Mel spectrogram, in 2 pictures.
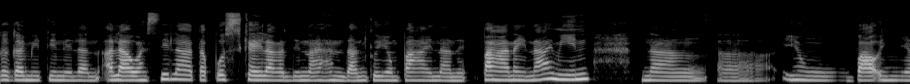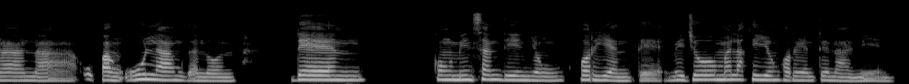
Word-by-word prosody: gagamitin 200 -1 +1
nila 190 -1 -2
allowance 195 -1 +4
nila. 235 -2 +3
Tapos 205 +1 -1
kailangan 195 -3 +3
din 190 +1 -3
na 190 - 0
handaan 185 -1 0
ko 200 - -3
yung 190 -1 0
pangaynane 185 -2 -1
panganay 200 -2 +4
namin 235 +3 +5 0.5
ng, 185 - -2
ah, 85 0 -9
yung 200 - -2 0.2
baon 195 +2 +3
niya 185 -1 -2
na 180 -1 -3 0.4
u 235 - -5
pang-ulam 200 -1 +1
gano'n. 170 -1 -4 0.6
Then 210 -1 +2 0.7
kung 215 -1 0
minsan 215 +1 0
din 200 -1 0
yung 185 0 -5
kuryente, 175 - -2
medyo 205 +3 -1
malaki 215 0 -1
yung 205 0 -3
kuryente 190 0 -4
namin. 155 - -5
195 Hz, 110 wpm, -24 LUFS, 185-210 Hz, 0.7 s, namin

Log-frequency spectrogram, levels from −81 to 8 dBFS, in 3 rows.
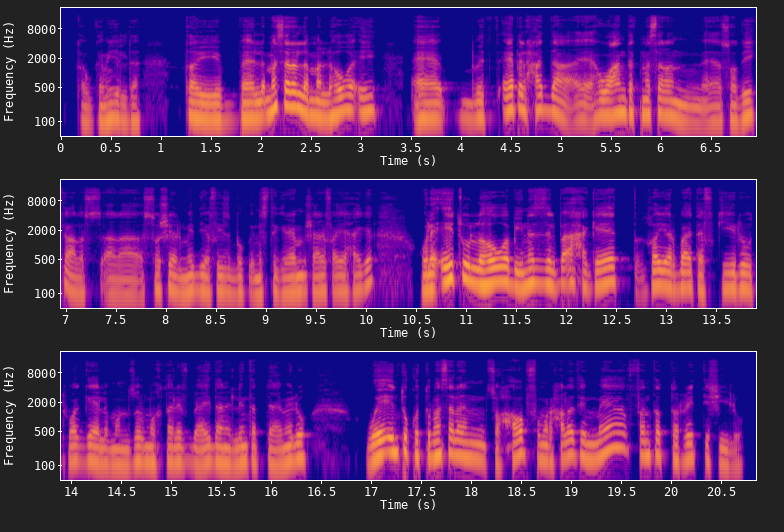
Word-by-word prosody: طَب 100 -1 -10
جميل 110 +2 -3
ده. 105 0 -7 0.4
طيب 115 -3 +1
مثلًا 145 - +6
لمّا 145 -8 +5
اللي 125 +1 +1
هو 160 +5 +3
إيه، 160 0 -1 0.3
آآ، 120 +1 0 0.2
بتقابل 125 +9 0
حد 170 +2 -1
ع 145 - +2 0.2
آآ، 110 -3 -4
هو 135 +1 +2
عندك 150 +1 +1
مثلًا 110 - -2
صديق 120 +5 -3
على 110 -3 -3
الـص 105 +3 -12
على 95 -2 -8
Social 120 -1 -4
Media 115 +2 -2
Facebook، 110 -3 -6
Instagram، 105 +1 -7
مش 115 +1 -3
عارف 115 0 -5
أي 115 -1 -4
حاجة، 125 +10 -5 0.5
ولقيته 185 - +6
اللي 160 -3 +6
هو 170 +3 +8
بينزّل 155 +2 +2
بقى 160 +3 0
حاجات 165 +5 0 0.2
غيّر 145 -2 +3
بقى 135 0 +2
تفكيره 130 +1 -3
اتوجه 125 +1 -3
لمنظور 110 +2 -4
مختلف، 120 0 -4
بعيدًا 120 +1 -2
اللي 110 +2 -2
أنت 125 0 -2
بتعمله، 120 +4 -2 0.6
وأنتم 185 +8 +6
كنتم 155 -3 -2
مثلًا 155 -5 +1
صحاب 170 +7 -1
في 175 -6 -8
مرحلة 140 +5 -1
ما، 180 +12 +1
فانت 160 -5 -4
اضطريت 140 -2 -4
تشيله. 105 -5 -8
130 Hz, 160 wpm, -22 LUFS, 115-155 Hz, 0.6 s, هو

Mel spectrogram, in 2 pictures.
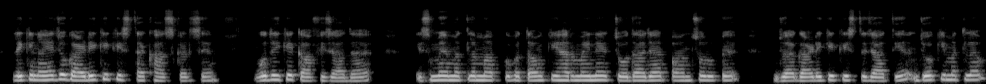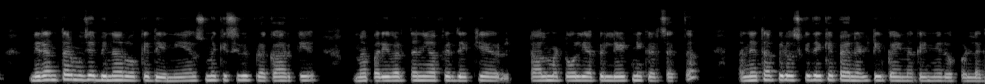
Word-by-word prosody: लेकिन 200 +2 +3
हाँ 200 - +4
ये 210 - +3
जो 230 +1 +4
गाड़ी 200 -1 +3
की 235 +3 -2
किश्त 215 -4 -4
है 185 - 0
ख़ास 170 -2 -4
कर 170 - -3
से 175 0 -4 0.5
वो 195 +2 +4
देखिए 215 +1 +2
काफ़ी 170 0 -3
ज़्यादा 160 -1 -4
है। 180 +3 -6 0.5
इसमें 190 +3 +2
मतलब 195 0 +2
मैं 195 0 +3
आपको 190 0 -4
बताऊँ 185 0 0
कि 200 0 0
हर 190 0 +1
महीने 195 +1 +4
₹14,500 185 +1 -1 0.4
जो 175 - +1
है 175 - +1
गाड़ी 175 +1 +2
की 200 - +2
किश्त 195 -2 -1
जाती 170 +1 -1
है 225 +4 -1
जो 195 +1 +4
कि 220 +2 -4
मतलब 210 +4 -1 0.3
निरंतर 205 +3 +3
मुझे 210 0 +3
बिना 195 0 +4
रोके 185 0 +1
देनी 165 0 +1
है। 175 - -4
उसमें 195 +2 -1
किसी 200 0 -3
भी 200 - +5
प्रकार 180 -1 -3
के 190 - +2 0.5
ना 175 - 0
परिवर्तन 180 +1 +2
या 185 0 +2
फिर 185 - +1
देखिए 175 0 0 0.3
टाल-मटोल 180 0 +1
या 180 - +3
फिर 185 - +2
लेट 180 +1 +1
नहीं 190 -1 +1
कर 175 -2 -4
सकता। 165 - -7 0.4
अन्यथा 190 +3 +1
फिर 200 - +4
उसकी 200 0 +2
देखिए 200 0 +3
पेनल्टी 185 -1 +1
कहीं 175 -1 0
न 170 0 -5
कहीं 170 0 -4
मेरे 170 -1 -3
ऊपर 160 0 -6
लग 160 -1 -4
185 Hz, 210 wpm, -23 LUFS, 180-195 Hz, 0.5 s, भी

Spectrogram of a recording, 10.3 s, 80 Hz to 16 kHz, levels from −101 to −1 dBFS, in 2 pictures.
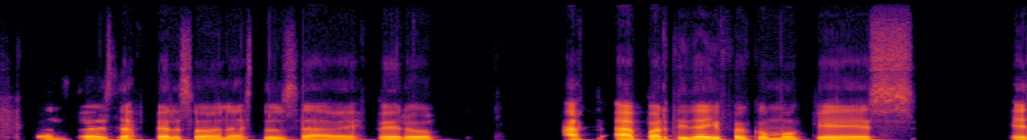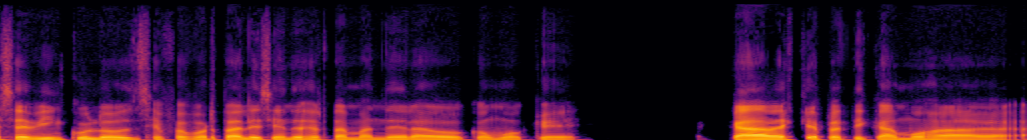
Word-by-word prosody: con 95 -1 -7
todas 100 +1 +1
estas 100 -1 -2
personas", 100 0 0
tú 105 -1 -2
sabes, 95 -1 -3
pero 95 -2 +1 0.6
a 110 0 +3
a 115 0 +6
partir 115 +2 +2
de 120 - +6
ahí 120 - +4
fue 130 +2 0
como 125 -4 0
que 100 -2 +2
s 100 +1 -7 0.4
ese 110 +2 +1
vínculo 110 -3 +1
se 95 +2 -8
fue 100 - -3
fortaleciendo 110 +1 0
de 105 - -1
cierta 105 -1 -2
manera, 105 +1 -1
o 95 -1 0
como 95 -3 -5
que, 90 -1 -6 0.8
cada 115 +3 +7
vez 120 +1 +3
que - - -1
platicamos 110 +2 -2
a 95 -2 0
105 Hz, 185 wpm, -22 LUFS, 95-110 Hz, 0.8 s, cada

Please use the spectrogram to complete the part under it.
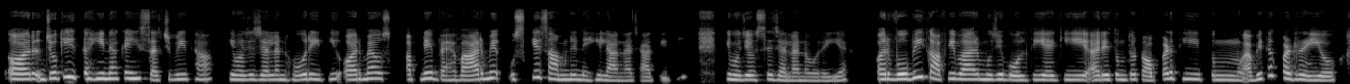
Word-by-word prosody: और 245 0 +5
जो 235 +5 +2
कि 350 +5 +5
कहीं 260 0 +4
न 265 0 +3
कहीं 275 -1 +4
सच 205 0 -3
भी 235 +1 -1
था 230 0 -3 0.2
कि 230 - +1
मुझे 220 0 0
जलन 220 0 -1
हो 210 +2 -2
रही 235 -1 +1
थी। 245 - -3
और 225 -1 0
मैं - - +2
उस 270 0 -3 0.2
अपने 240 +4 +1
व्यवहार 210 0 0
में 280 +3 +3 0.2
उसके 320 +8 -1
सामने 225 -6 +1
नहीं 215 0 -3
लाना 180 -1 -3
चाहती 175 -1 -9
थी 335 +7 -18 0.4
कि 240 - -1
मुझे 215 -1 +2
उससे 210 +2 -3
जलन 180 -1 -3
हो 175 -1 -7
रही 175 +1 -7
है। 190 +3 -6 0.3
और 240 0 +4
वो 240 +1 +7
भी 320 +6 +5
काफ़ी 240 +3 +2
बार 235 -1 +3
मुझे 230 +1 +2
बोलती 200 +2 -1
है 210 -1 +2
कि 210 +1 -2
अरे 215 +1 +2
तुम 220 -1 -1
तो 230 - -1
टॉपर 210 +4 -1
थी 255 -2 -2
तुम 210 -1 -3
अभी 220 +7 +1
तक 410 - -3
पढ़ 260 -4 +4
रही 210 -4 +1
हो। 185 -1 -1
225 Hz, 240 wpm, -24 LUFS, 205-245 Hz, 0.4 s, वो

